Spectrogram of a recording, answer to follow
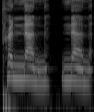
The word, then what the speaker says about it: pronunciation: it is so the noun pronunciation pronunciation in a church nun or I have none I have any money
